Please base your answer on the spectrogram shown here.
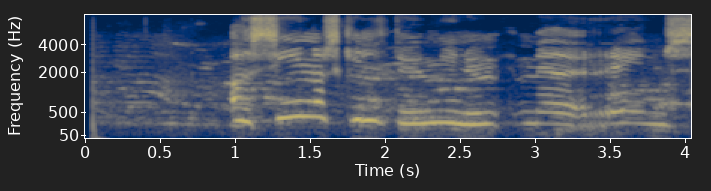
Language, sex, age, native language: Icelandic, male, 12, Icelandic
